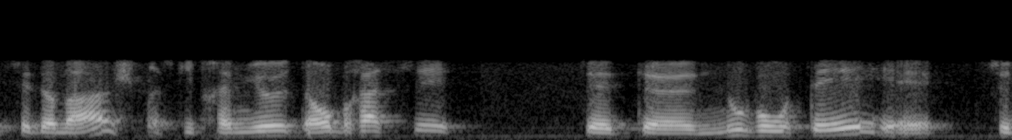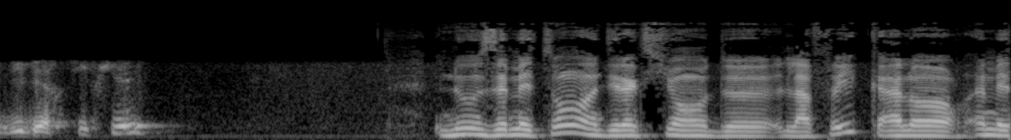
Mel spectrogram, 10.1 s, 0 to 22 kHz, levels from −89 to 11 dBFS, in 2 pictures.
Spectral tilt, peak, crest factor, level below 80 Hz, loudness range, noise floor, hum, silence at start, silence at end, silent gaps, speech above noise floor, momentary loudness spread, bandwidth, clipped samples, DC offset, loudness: -6 dB/octave; -6 dBFS; 18 dB; -66 dBFS; 4 LU; -63 dBFS; none; 0 s; 0 s; none; 40 dB; 12 LU; 11.5 kHz; under 0.1%; under 0.1%; -24 LUFS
